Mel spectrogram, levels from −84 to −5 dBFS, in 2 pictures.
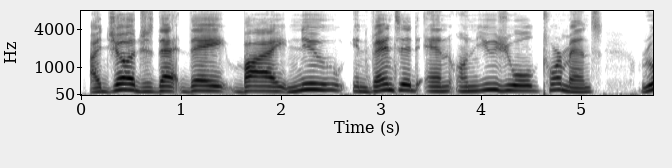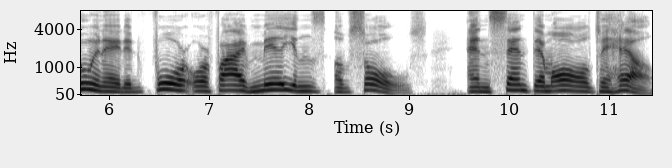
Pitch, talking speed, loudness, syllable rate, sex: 165 Hz, 120 wpm, -16 LUFS, 3.1 syllables/s, male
